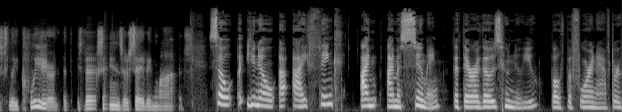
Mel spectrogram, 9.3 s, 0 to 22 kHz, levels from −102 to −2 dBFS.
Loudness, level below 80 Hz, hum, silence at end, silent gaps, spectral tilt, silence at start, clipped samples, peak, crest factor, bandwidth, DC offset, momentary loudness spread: -30 LUFS; -74 dBFS; none; 0 s; none; -4.5 dB/octave; 0 s; under 0.1%; -10 dBFS; 20 dB; 16 kHz; under 0.1%; 12 LU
